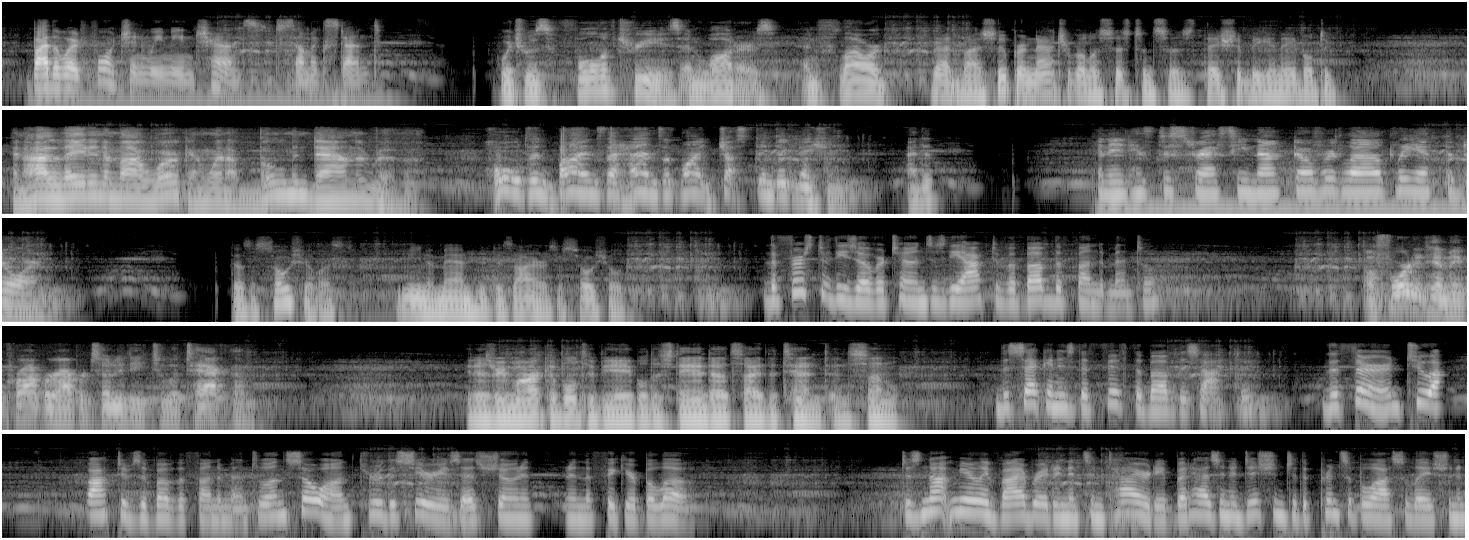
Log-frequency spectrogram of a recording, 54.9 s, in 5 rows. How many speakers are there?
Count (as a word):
ten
